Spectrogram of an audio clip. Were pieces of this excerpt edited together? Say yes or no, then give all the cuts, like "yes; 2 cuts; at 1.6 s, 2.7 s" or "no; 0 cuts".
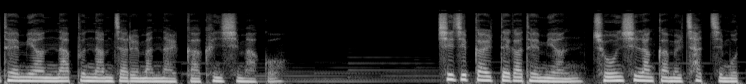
no; 0 cuts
